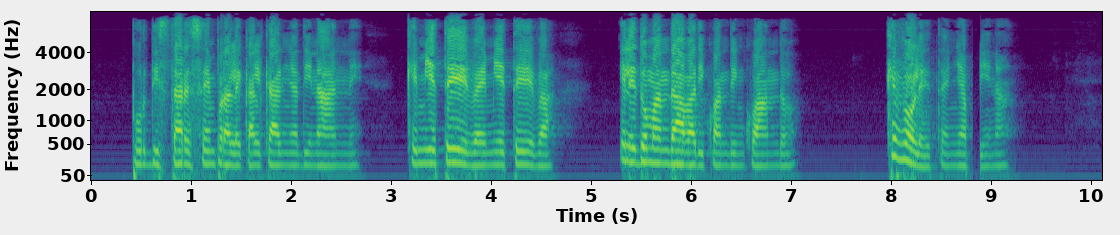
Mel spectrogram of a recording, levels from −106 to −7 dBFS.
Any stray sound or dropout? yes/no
yes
